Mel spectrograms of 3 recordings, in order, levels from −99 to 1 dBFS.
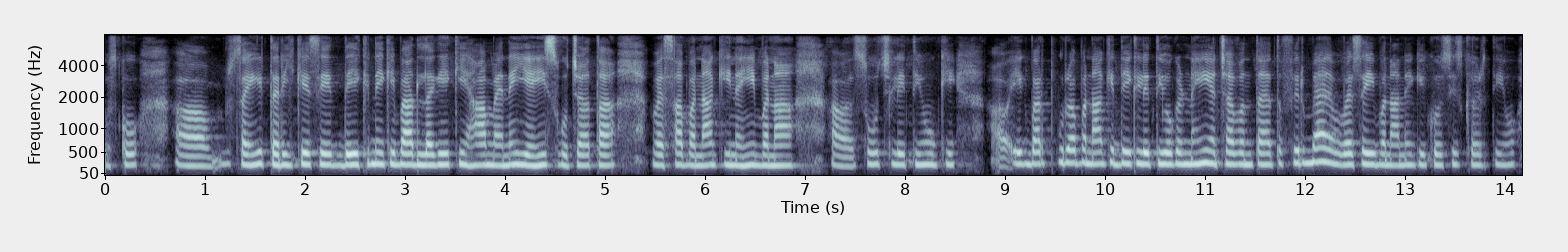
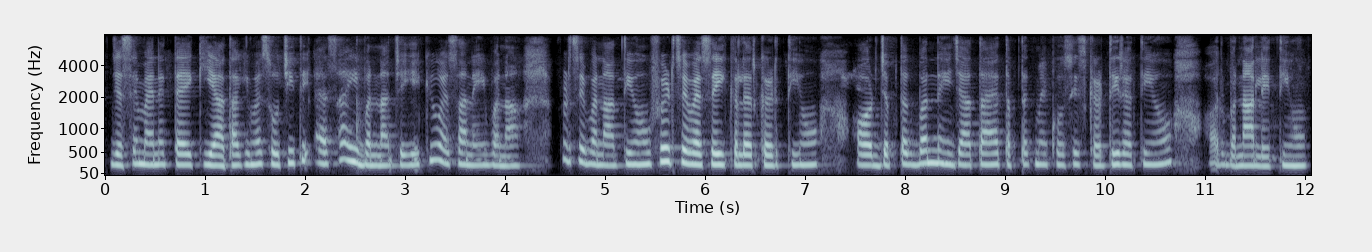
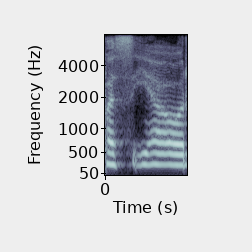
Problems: constant background noise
